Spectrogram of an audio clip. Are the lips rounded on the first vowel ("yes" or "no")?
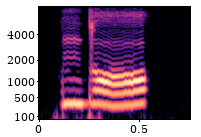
yes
